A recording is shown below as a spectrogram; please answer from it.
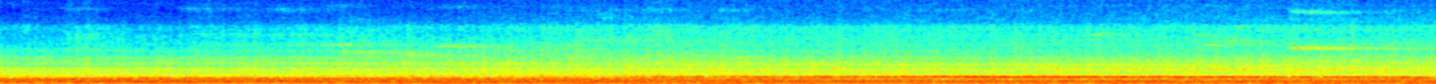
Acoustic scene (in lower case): subway station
